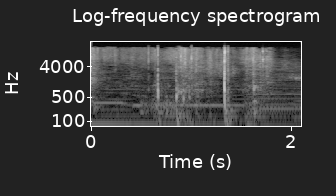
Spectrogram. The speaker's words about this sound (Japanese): 段ボール畳みましょう。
